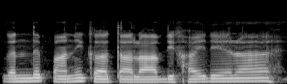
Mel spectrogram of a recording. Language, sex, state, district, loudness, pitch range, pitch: Hindi, male, Uttar Pradesh, Shamli, -15 LUFS, 125-145 Hz, 130 Hz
